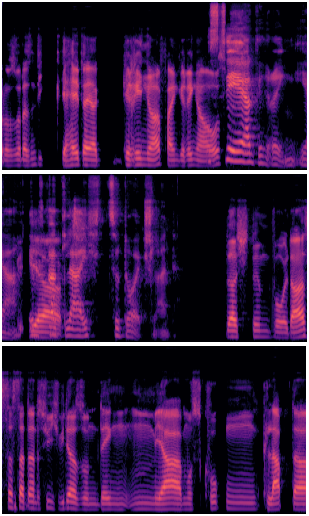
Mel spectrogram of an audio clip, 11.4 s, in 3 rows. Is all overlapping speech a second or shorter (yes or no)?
yes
